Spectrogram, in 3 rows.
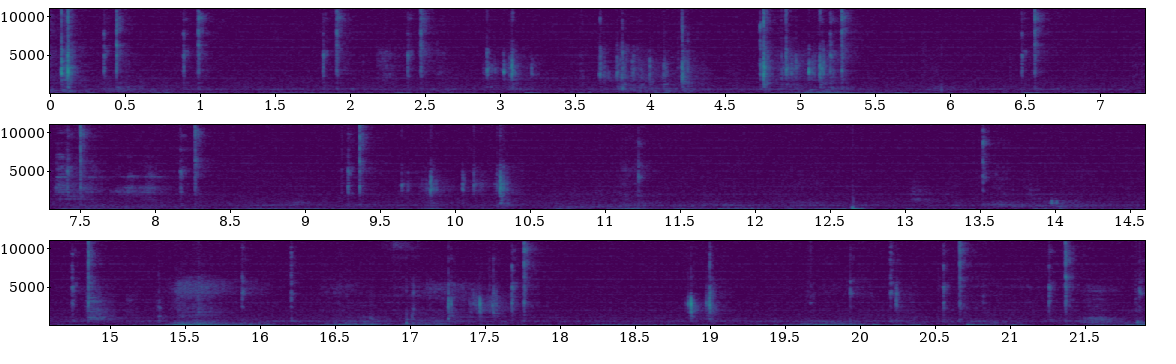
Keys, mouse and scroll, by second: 0.2 space, 3.2 space, 4.0 Escape, 5.2 space, 10.0 space, 10.7 space, 17.8 Delete, 19.3 Delete.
